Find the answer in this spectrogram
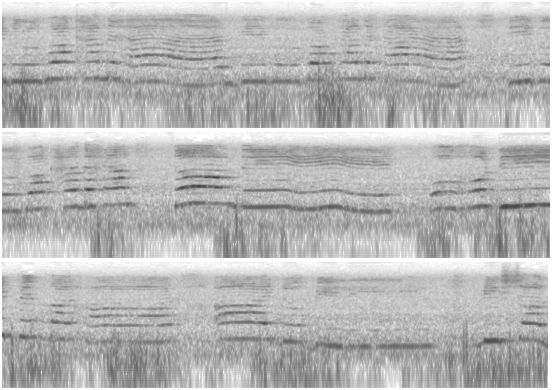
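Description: A young boy singing an English song solo, holding and bending notes in phrases with short breaks for breath between them.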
